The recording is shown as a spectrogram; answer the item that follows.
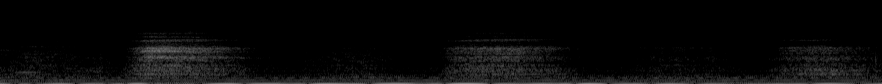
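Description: Slow, deep breaths during a yoga backbend pose, three long airy exhales spaced a few seconds apart, close and soft over a low steady hum.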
